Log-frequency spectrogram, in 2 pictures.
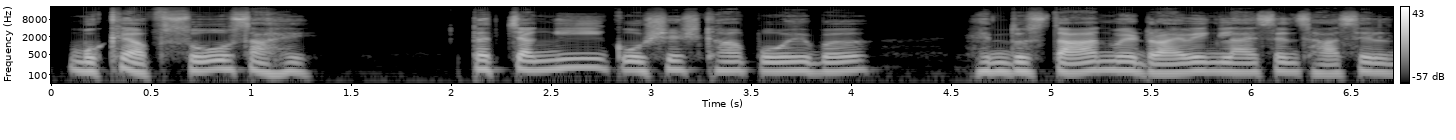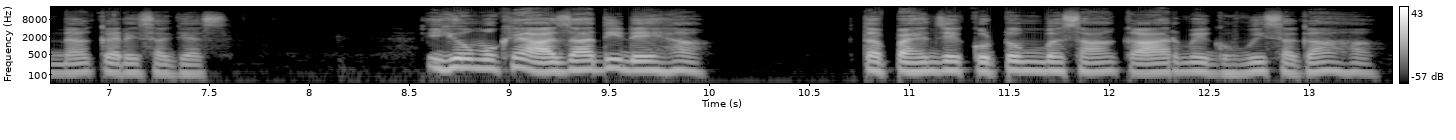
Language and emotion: Sindhi, sad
